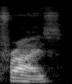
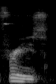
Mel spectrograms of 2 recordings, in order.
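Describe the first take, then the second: First: The vowel sounds like 'eye'. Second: The vowel sounds like 'ee'. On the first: It follows the spelling. The speaker calls it wrong. "it's spelled fries" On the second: It is how locals say the name. The speaker calls it right. "but you pronounce it freeze"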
